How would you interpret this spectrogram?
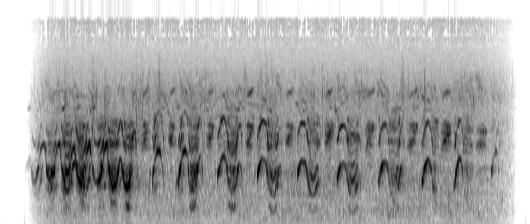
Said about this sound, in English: Zebras are surprisingly loud animals. The typical zebra sound to many sounds like a mix between neighing and hysterical laughter. Please listen closely.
